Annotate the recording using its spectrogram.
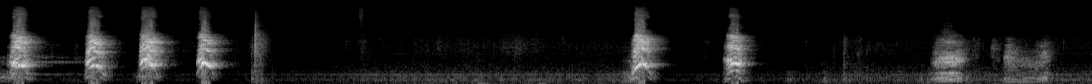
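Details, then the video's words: Young pet dog Rusty barks at his empty food bowl: four quick sharp barks, a quiet gap, then two more and some softer muffled sounds near the end over a steady low hum. "rusty barking at his bowl"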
